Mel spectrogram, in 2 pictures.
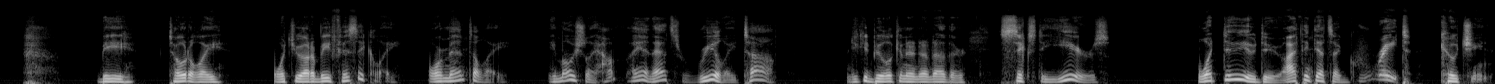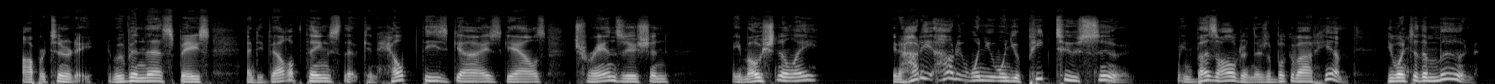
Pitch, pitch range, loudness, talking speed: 130 Hz, 100-160 Hz, -23 LUFS, 160 wpm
